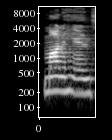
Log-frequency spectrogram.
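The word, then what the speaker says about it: Monaghan: Monahan? – Yep. – The G is silent. – Okay. Monahan says that he's read all of the episode 9 script and he thinks it's amazing.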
